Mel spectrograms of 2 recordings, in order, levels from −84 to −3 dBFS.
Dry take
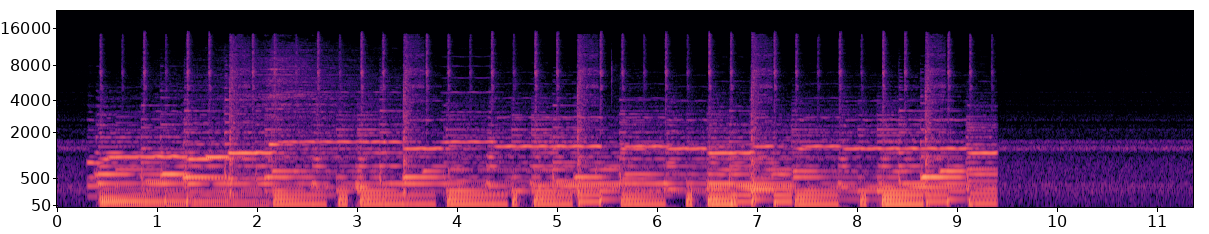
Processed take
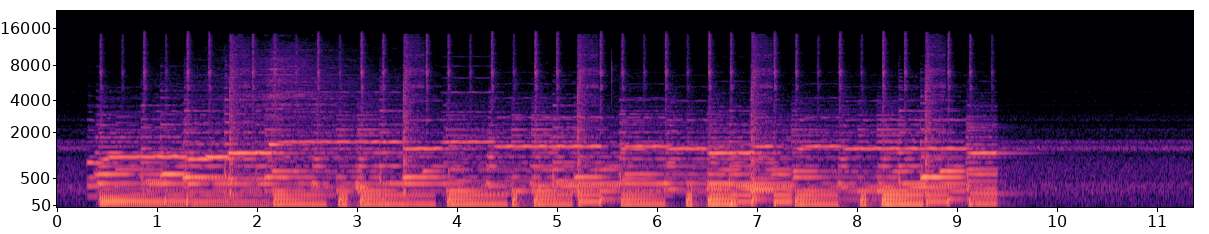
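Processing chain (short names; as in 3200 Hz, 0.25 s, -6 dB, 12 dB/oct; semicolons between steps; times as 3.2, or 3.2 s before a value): spring tank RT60 1.2 s, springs 50 ms, DRR 16 dB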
